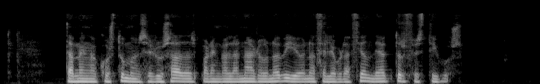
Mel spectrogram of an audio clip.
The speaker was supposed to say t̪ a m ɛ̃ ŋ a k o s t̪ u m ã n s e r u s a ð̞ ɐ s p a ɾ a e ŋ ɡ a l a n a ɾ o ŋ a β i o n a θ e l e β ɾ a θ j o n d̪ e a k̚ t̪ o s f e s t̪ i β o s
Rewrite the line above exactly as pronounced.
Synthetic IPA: t̪ a m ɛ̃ ŋ a k o s t̪ u m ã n s e ɾ u s a ð̞ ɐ s p a ɾ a e ŋ ɡ a l a n a ɾ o n a β i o n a θ e l e β ɾ a θ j o n d̪ e a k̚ t̪ o s f e s t̪ i β o s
